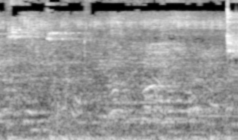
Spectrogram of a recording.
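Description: A volleyball rally in an echoing gym: the ball is struck and feet land on the hardwood court, with players' voices in the background.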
